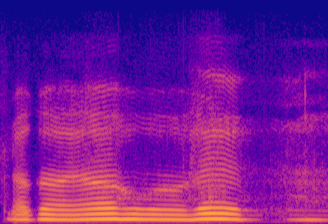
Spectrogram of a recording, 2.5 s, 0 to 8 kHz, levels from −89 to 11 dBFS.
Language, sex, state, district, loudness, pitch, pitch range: Hindi, female, Madhya Pradesh, Bhopal, -13 LUFS, 175 Hz, 170-185 Hz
